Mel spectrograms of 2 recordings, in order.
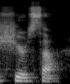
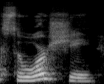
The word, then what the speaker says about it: Shirsa: knew that i knew it was shirsa when you look at it though it looks like sorshi but i remember somebody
